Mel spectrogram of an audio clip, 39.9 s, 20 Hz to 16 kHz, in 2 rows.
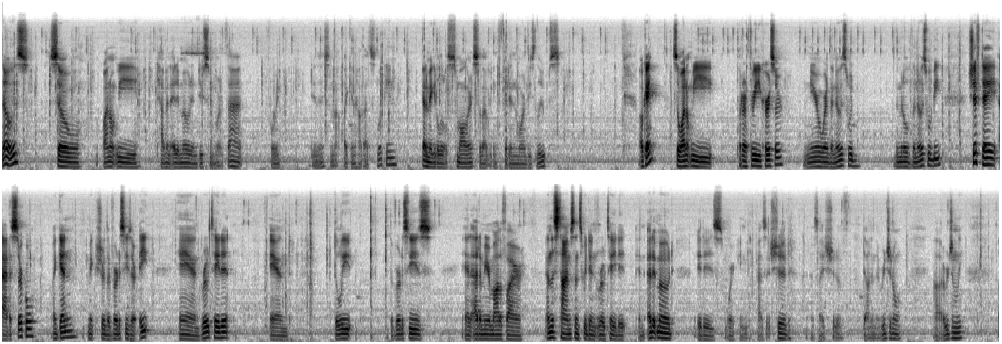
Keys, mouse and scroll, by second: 0.6-2.4 typing, 1.3 click, 3.5-12.2 typing, 12.8 Tab, 19.0 a, 19.5 shift+a, 21.2 t, 23.1 t, 24.5 r, 25.7 Tab, 26.0 a, 26.6 b, 27.9 Delete, 36.8 g, 38.6 g.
